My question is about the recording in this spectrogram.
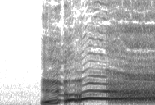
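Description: A man's voice letting out a long, high, melodramatic wail in character. It starts about half a second in, rises, then holds steady on one high note.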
